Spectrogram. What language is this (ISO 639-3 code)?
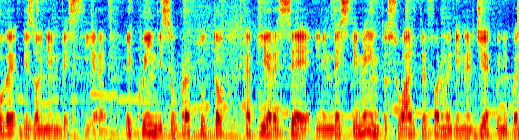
ita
